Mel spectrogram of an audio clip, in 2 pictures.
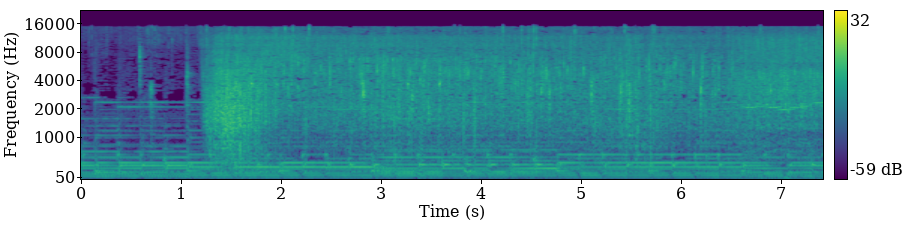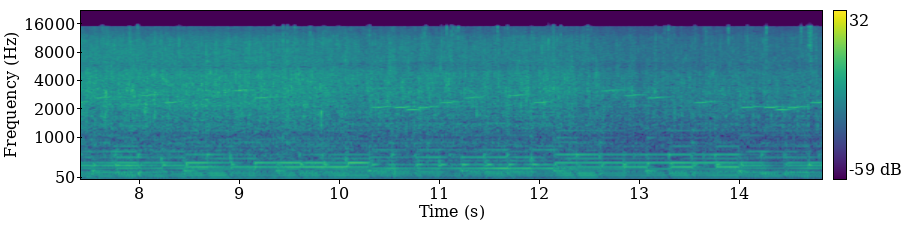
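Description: Cheetos-crusted mac and cheese sticks going into hot oil in a miniature pan: the frying sizzle starts suddenly about a second in and then runs steadily as the oil bubbles around them.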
